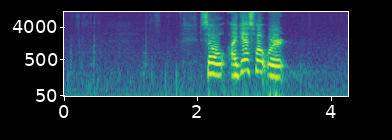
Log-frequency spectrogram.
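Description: A marker pen scratches across paper.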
